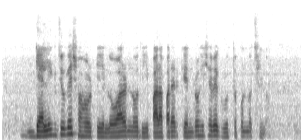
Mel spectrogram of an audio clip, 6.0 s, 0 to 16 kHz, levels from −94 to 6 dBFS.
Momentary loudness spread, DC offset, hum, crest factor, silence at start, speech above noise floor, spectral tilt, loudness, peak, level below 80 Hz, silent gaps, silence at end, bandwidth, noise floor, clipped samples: 16 LU; under 0.1%; none; 20 dB; 0.4 s; 35 dB; -9.5 dB/octave; -24 LUFS; -6 dBFS; -58 dBFS; none; 0.75 s; 5.2 kHz; -59 dBFS; under 0.1%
